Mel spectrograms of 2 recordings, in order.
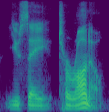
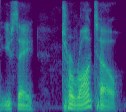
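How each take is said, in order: First: The word is said loosely, not as spelled. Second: The word is said fully, as spelled. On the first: This is how people in Canada say it. "If you are in Canada" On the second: This is how people outside Canada say it. "you pronounce it phonetically"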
